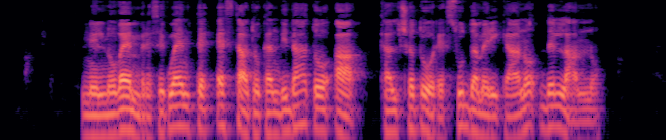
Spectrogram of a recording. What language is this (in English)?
Italian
